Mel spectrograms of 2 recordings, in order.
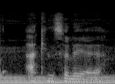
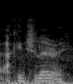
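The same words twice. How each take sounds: First: The middle consonant is a plain s sound. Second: The middle consonant is an sh sound. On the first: The speaker calls it wrong. "you said it differently" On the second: The speaker calls it right. "So the S is like a SH"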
